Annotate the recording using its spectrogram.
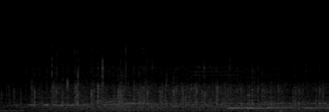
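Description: Audience applauding, welcoming the performer onto the stage. About three seconds in, a soft held musical note starts under the clapping.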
